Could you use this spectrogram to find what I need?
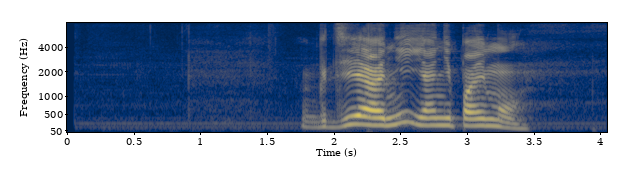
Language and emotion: Russian, angry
